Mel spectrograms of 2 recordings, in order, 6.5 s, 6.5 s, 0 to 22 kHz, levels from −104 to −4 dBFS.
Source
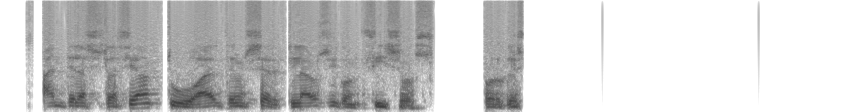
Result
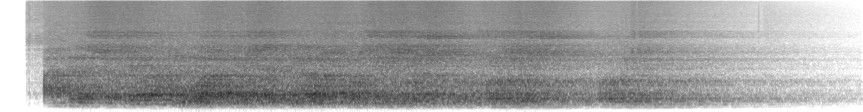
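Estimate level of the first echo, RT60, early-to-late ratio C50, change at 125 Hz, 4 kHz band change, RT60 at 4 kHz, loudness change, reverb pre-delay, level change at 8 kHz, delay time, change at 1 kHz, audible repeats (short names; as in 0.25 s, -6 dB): -3.0 dB, 2.7 s, -7.5 dB, under -20 dB, +8.5 dB, 2.3 s, +6.0 dB, 35 ms, +8.0 dB, 0.847 s, +9.5 dB, 1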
